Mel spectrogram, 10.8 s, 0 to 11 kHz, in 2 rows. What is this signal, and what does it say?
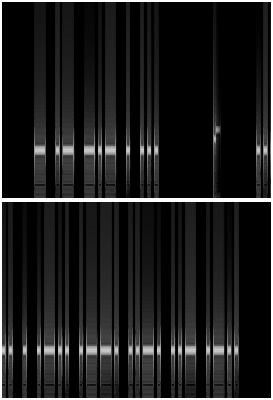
Morse code, heard as a keyed tone, about 17 wpm, 700 Hz. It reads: TAKES HELPFUL
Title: Sentences from Top 1000 Words - Review Part 6 - New Word Drill - 17wpm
